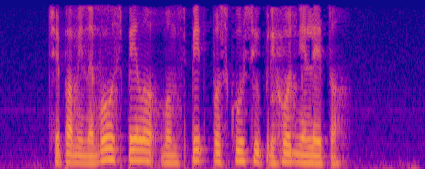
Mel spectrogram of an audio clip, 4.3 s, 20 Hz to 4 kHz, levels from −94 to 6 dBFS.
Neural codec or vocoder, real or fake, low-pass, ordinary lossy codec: none; real; 3.6 kHz; AAC, 16 kbps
